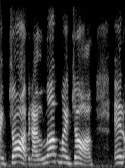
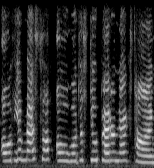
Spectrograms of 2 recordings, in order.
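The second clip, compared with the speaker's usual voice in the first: acted sweet, gently indulgent, forgiving tone; 5 semitones higher than usual. Imitating how others speak to a man who makes a counting mistake: imitating bosses being nice. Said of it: "they're so nice".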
